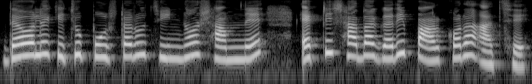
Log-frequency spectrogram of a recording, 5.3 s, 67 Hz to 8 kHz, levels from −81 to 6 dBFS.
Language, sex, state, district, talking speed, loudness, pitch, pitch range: Bengali, female, Tripura, West Tripura, 135 wpm, -15 LUFS, 320 Hz, 285-345 Hz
